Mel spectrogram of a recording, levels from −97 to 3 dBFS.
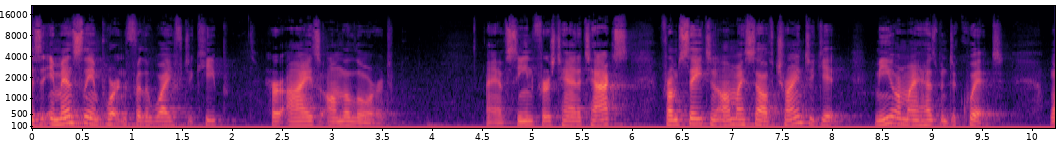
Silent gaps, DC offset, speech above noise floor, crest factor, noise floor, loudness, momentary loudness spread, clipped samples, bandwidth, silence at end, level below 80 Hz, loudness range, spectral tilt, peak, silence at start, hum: none; 3%; 29 dB; 22 dB; -60 dBFS; -31 LUFS; 13 LU; under 0.1%; 16.5 kHz; 0 s; -64 dBFS; 4 LU; -4 dB/octave; -10 dBFS; 0 s; none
